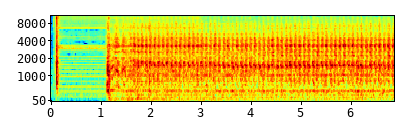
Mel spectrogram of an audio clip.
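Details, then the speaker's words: 1976 Chevette 1.4L automatic, hard start: a second of silence then steady fast cranking about three beats a second, dragging without firing despite pedal pumping; owner suspects a faulty choke or old gas; vacuum modulator also failed. "This thing's kind of hard starting at first. I think maybe the choke shot or the gas is old."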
